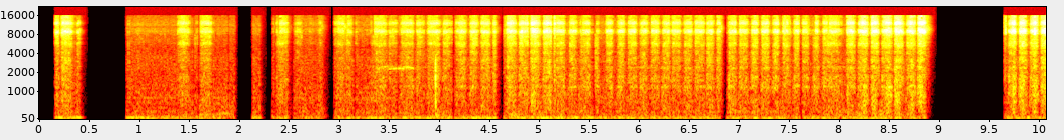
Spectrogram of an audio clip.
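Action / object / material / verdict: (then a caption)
scrape / pencil on paper sketch pad / paper / none. A yellow pencil scratches across a white paper sketch pad held upright while drawing a large letter A. Dry, rasping rubbing strokes come in bursts separated by short silences, with a bright hiss on top and a soft low rumble underneath.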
